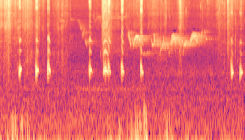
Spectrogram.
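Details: Mating-season toads giving brief croaking pulses in loose bursts with pauses between, while birds chirp and twitter higher up in the background.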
